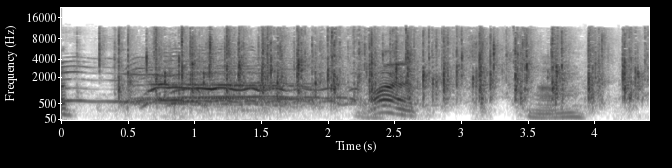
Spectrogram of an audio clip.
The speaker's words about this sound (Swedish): Denna gången live på Bokmässan i Göteborg inför eh, rekordstor publik på digitala scenen i år. Eh, kan man få höra en litet eh, applåd eller vrål från publiken så...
